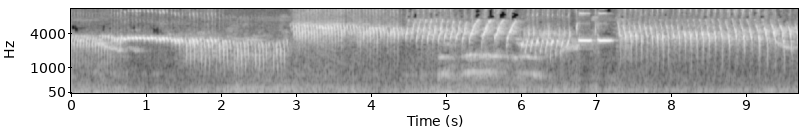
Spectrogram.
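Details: Canary song used to stimulate males to sing and mate and to teach chicks: long high rolls of rapidly repeated notes, each held steady for a second or two, then switching abruptly to new pitches. It ends in a fast buzzy trill.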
